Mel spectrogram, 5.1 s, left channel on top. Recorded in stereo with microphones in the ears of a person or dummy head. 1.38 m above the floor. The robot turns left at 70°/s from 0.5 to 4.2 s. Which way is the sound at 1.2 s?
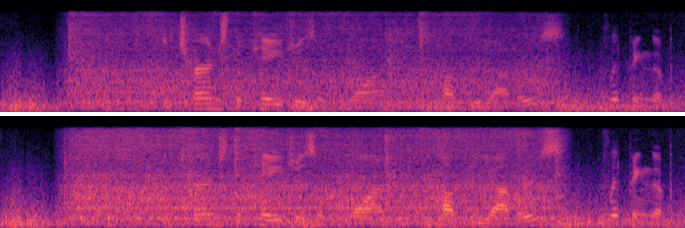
50° left.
